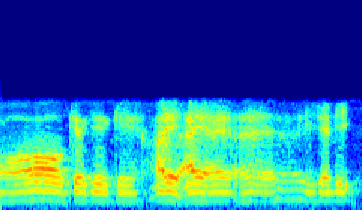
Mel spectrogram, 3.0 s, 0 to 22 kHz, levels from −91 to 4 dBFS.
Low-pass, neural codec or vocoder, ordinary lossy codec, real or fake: 3.6 kHz; codec, 16 kHz in and 24 kHz out, 2.2 kbps, FireRedTTS-2 codec; Opus, 32 kbps; fake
